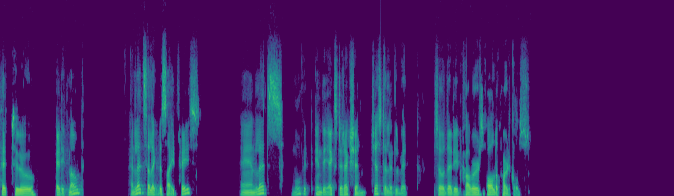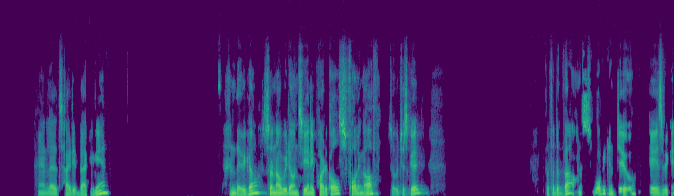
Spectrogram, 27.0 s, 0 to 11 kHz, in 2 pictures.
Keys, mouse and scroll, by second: 0.4 Tab, 2.2 click, 3.7 KP_1, 4.9-5.2 scroll up 3, 6.2 g, 10.3-10.8 scroll down 3, 10.8 Tab, 11.2-11.8 middle drag, 12.3-12.7 shift+middle drag, 12.9-13.3 scroll down 2, 13.4 shift+middle click, 15.3 click, 16.6 space, 18.0-19.0 middle drag, 19.4-20.0 shift+middle drag, 22.3 click, 24.4 click, 25.4 shift+middle drag, 25.8-26.1 middle drag, 26.5 shift+middle drag.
